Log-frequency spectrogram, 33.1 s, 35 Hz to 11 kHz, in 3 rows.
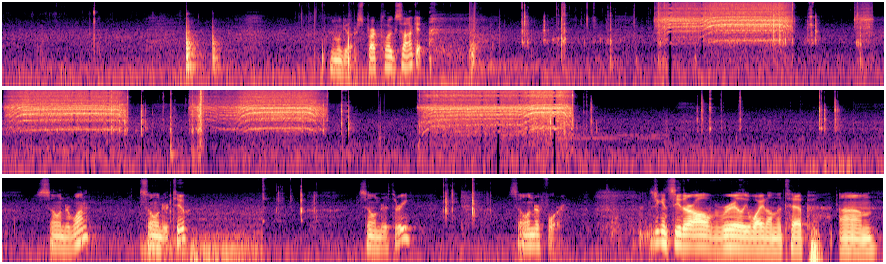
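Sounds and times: cordless drill motor whine: 0:08.2 - 0:10.0, 0:10.7 - 0:12.7, 0:13.4 - 0:15.2, 0:16.2 - 0:18.3
metallic clicks of tools: 0:09.6 - 0:10.9, 0:12.4 - 0:13.7, 0:15.0 - 0:15.5, 0:19.7 - 0:20.4, 0:25.3 - 0:26.1, 0:27.5 - 0:28.3.

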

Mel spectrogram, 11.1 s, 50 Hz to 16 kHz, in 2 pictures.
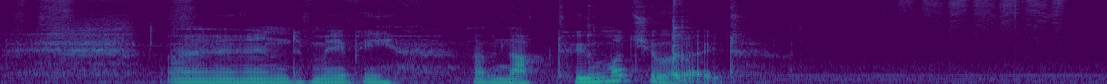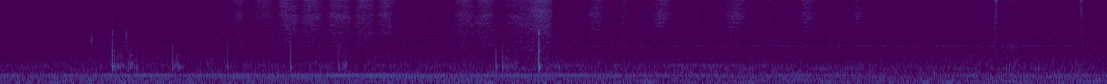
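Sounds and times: low steady hum: 0:00.0 - 0:11.0
paintbrush scratching on palette: 0:04.4 - 0:05.4, 0:06.7 - 0:10.7.

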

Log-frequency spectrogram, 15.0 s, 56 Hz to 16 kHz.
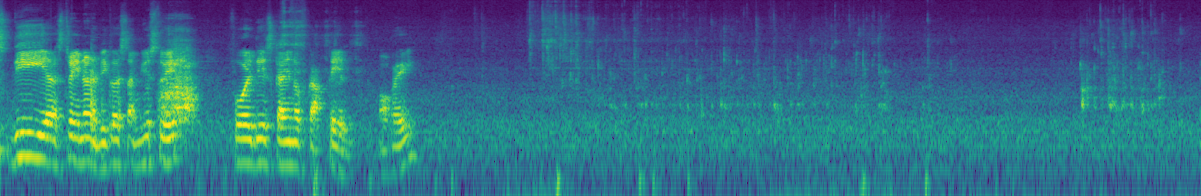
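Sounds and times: liquid trickling into glass: 0:06.7 - 0:11.9, 0:13.4 - 0:14.8.

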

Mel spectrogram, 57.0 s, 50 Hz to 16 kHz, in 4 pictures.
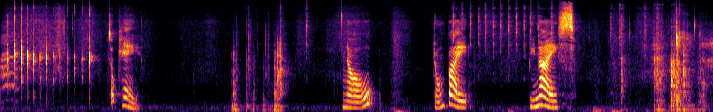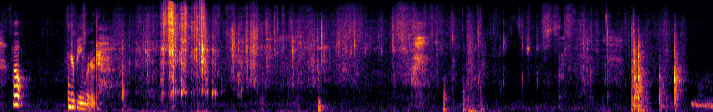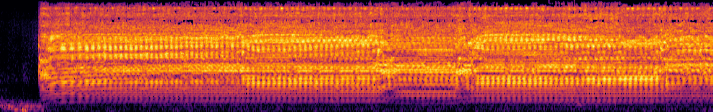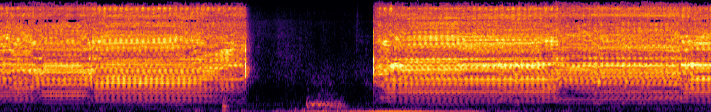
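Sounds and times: knocks and handling sounds: 0:04.6 - 0:06.3, 0:11.8 - 0:14.2, 0:16.6 - 0:28.0
pet clipper buzzing: 0:29.3 - 0:47.9, 0:50.2 - 0:57.0.

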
